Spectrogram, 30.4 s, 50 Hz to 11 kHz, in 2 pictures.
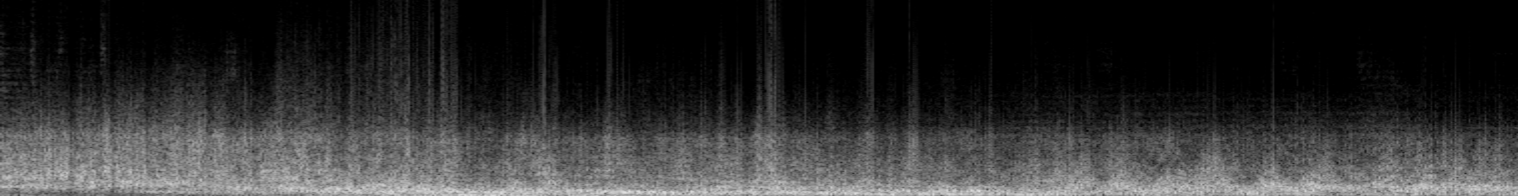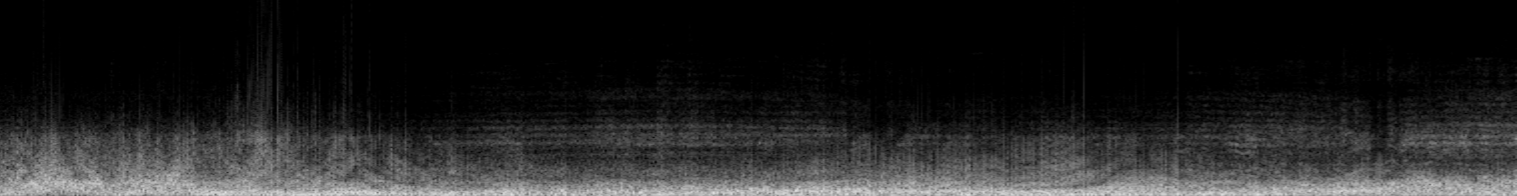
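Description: USAF F-16 Fighting Falcon's single jet engine, a loud continuous roar as the fighter flies past and then climbs away, the roar growing duller after about two-thirds of the way through.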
